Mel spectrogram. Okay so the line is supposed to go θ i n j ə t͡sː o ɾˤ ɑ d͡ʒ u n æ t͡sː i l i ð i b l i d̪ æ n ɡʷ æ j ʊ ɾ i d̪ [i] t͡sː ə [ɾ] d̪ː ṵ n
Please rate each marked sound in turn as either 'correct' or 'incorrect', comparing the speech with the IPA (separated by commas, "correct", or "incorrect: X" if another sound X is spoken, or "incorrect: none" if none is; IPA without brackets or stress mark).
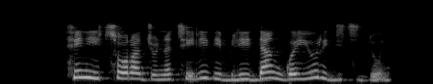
correct, incorrect: none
